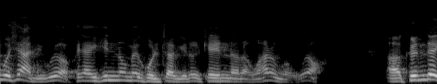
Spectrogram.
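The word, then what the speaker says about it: Γέεννα: 근데 이제 이거를 헬라어로 음역을 한 게, 소리 나는 대로 읽은 게 게엔나예요. 게엔나. 그래서 게엔나는 뭐 특별한 것이 아니고요. 그냥 흰놈의 골짜기를 게엔나라고 하는 거고요.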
